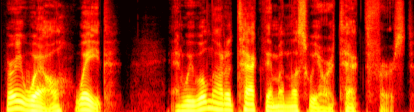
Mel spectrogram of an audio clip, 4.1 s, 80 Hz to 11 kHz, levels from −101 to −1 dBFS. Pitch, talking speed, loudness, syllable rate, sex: 110 Hz, 205 wpm, -19 LUFS, 5.7 syllables/s, male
